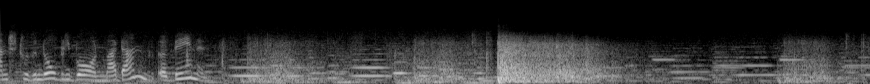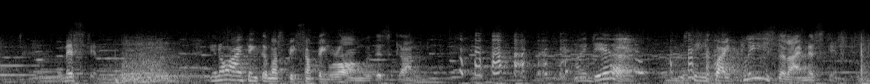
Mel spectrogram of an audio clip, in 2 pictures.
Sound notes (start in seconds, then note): 5.0 gunshot firing; 13.2 Olga laughs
